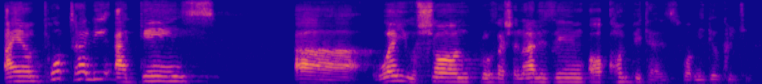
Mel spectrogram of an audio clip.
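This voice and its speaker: Nigerian male guest commentator, opinionated, dark mellow tone, dull distant studio sound. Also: a little high, expressive, a little slow. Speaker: guest panelist. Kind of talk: political panel discussion.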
